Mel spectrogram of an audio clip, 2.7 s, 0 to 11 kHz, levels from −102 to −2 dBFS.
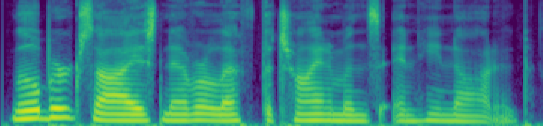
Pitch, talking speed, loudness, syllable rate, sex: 170 Hz, 200 wpm, -17 LUFS, 5.4 syllables/s, female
